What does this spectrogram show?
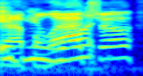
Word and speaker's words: Appalachia: We're going to have to end this story because you said it wrong. It's Appalachia. It's got a l sound.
